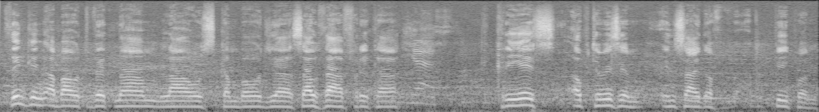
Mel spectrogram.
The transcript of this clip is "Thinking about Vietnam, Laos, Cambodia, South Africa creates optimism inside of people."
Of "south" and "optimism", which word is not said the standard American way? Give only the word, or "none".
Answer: none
